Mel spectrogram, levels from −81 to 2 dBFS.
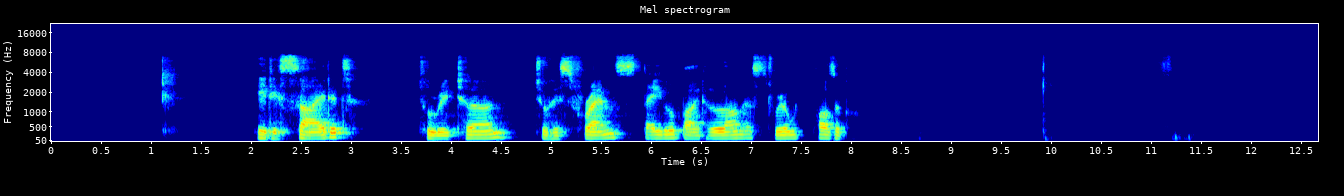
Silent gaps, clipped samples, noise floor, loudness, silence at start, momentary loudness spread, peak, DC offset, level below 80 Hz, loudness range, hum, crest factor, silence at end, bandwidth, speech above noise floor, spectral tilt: none; under 0.1%; -86 dBFS; -29 LUFS; 1.1 s; 13 LU; -10 dBFS; under 0.1%; -76 dBFS; 7 LU; none; 22 dB; 4.75 s; 7.8 kHz; 58 dB; -4 dB/octave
